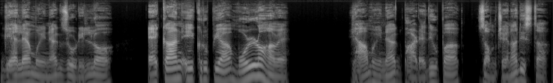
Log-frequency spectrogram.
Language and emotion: Goan Konkani, sad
